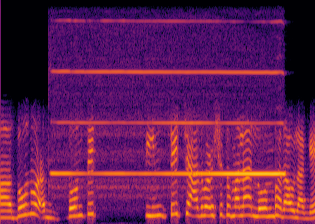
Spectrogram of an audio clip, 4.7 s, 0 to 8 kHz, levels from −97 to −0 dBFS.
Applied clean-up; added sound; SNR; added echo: none; Wind instrument, woodwind instrument; 0 dB; none.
